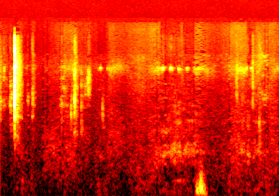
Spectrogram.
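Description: A light square sheet of paper being folded corner to corner and creased: a brief rustle of paper just after the start, a faint crinkle about a second in, and a soft thump about three seconds in as the fold is pressed flat against the table.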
